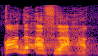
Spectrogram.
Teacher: काफ को पढ़ेंगे पुर, क्योंकि काफ रुफ़े मुस्तालिया में से मोटा अदा करेंगे, और क़द दाल में होगा कलकला। · काफ का भी एक मखर है जबान की जड़ और तालू का नरम हिस्सा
